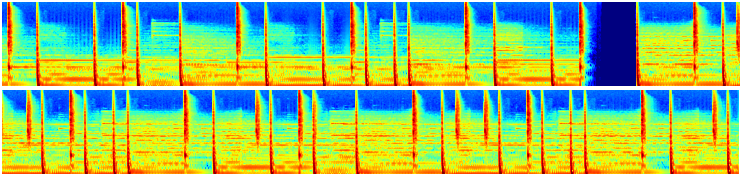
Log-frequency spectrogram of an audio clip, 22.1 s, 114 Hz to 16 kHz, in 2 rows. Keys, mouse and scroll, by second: 1.7 middle click, 2.4 scroll up 1, 2.5 shift+middle click, 3.0 middle click, 4.2 g, 5.5 middle click, 6.5 click, 6.7 middle click, 8.0 middle click, 8.5 middle click, 8.7 shift+middle click, 9.1 shift+middle click, 9.4 middle click, 9.6 scroll up 1, 10.4 click, 10.4 scroll up 2, 11.7 g, 14.1 g, 15.1 middle click, 15.8 s, 17.1 click, 17.6 s, 18.4 click, 18.8 middle click, 19.5 middle click, 20.5 middle click, 21.1 click, 21.7 s.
